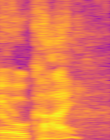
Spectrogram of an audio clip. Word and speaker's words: Aoki: It's not pronounced Aoki though, according to what's his name from the stream. He pronounced it differently. Well, that doesn't mean it's necessarily. No, because he asked her about it. Okay. Because he was being corrected all night, and he's like, "No, I asked," and she said, "This is how I pronounce her name." Aokai.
